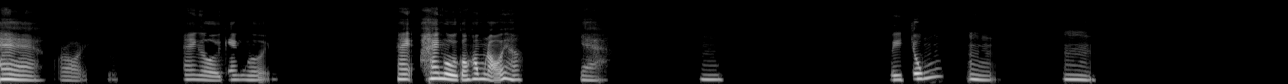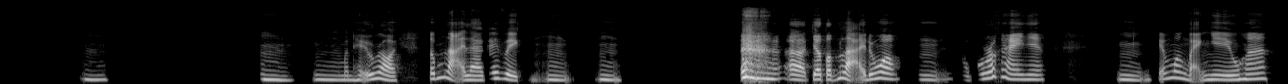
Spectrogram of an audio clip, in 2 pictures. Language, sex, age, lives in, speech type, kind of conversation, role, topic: Vietnamese, female, 25-29, Vietnam, conversation, podcast, host, Bạn thường xử lý mâu thuẫn với hàng xóm như thế nào?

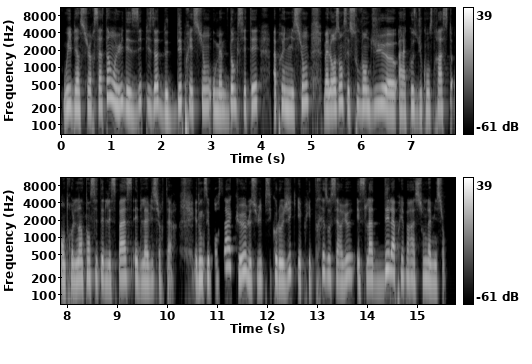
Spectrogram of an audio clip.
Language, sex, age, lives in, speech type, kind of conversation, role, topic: French, female, 25-29, France, read, expert-assistant, expert, Comment la vie quotidienne change-t-elle pour un astronaute lors d’une mission longue durée ?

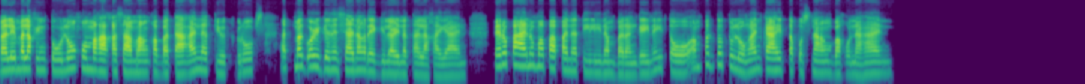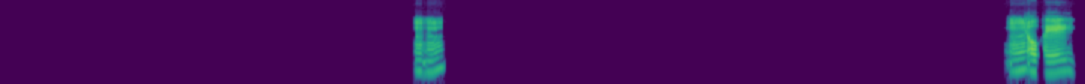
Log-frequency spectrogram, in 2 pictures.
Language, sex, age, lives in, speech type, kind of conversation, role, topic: Filipino, female, 25-29, Philippines, read, expert-assistant, asker, Ano ang mga pinagmulan ng mga maling paniniwala tungkol sa bakuna, at bakit patuloy itong lumalaganap?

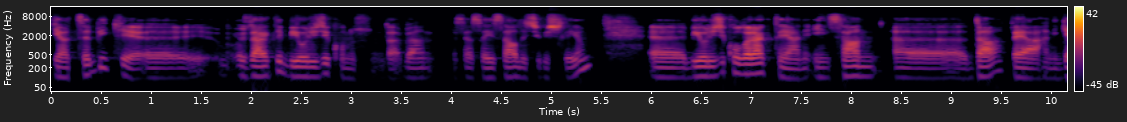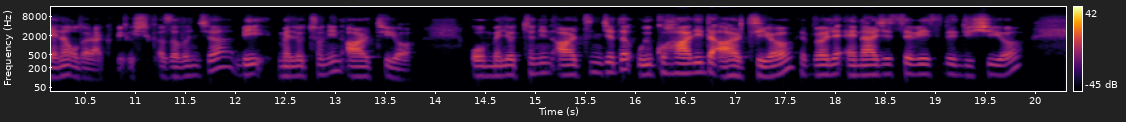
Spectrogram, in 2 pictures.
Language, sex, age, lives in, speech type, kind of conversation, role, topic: Turkish, male, 30-34, Poland, conversation, podcast, guest, Mevsimlerin ruh hâlimizi nasıl etkilediğini düşünüyorsun?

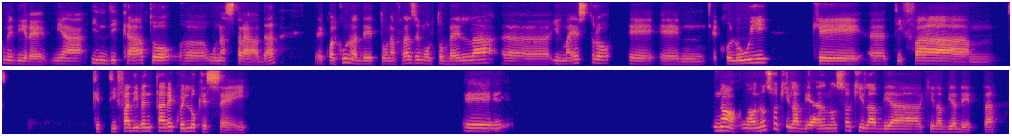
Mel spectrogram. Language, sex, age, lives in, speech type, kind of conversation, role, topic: Italian, male, 60-64, United States, conversation, podcast, guest, Parla di una persona che ti ha davvero ispirato, sai?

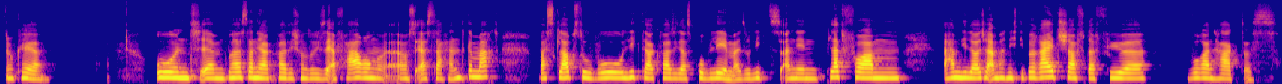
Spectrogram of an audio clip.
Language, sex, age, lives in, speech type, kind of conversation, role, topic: German, female, 30-34, Germany, conversation, podcast, host, Wie beeinflusst Technik die Kommunikation zwischen Jung und Alt?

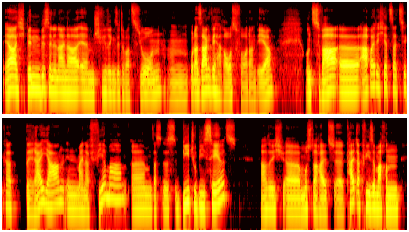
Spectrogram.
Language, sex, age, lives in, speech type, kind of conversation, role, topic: German, male, 30-34, Germany, conversation, advice, user, Wie kann ich meine Angst vor dem Versagen überwinden?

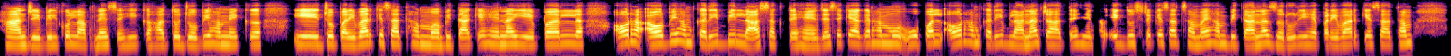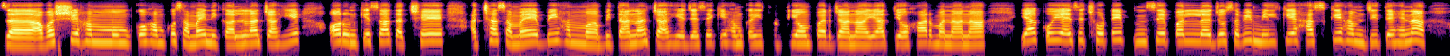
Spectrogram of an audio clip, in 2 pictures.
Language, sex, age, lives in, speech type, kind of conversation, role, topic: Hindi, female, 40-44, India, conversation, unstructured, none, परिवार के साथ बिताया गया आपका सबसे यादगार पल कौन-सा था?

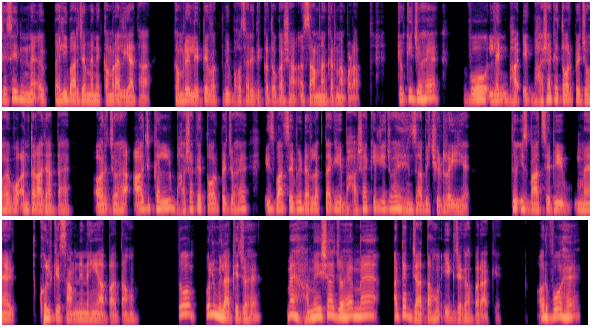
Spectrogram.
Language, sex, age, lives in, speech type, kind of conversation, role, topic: Hindi, male, 25-29, India, conversation, advice, user, नए देश में भावनात्मक रूप से सामंजस्य कैसे बिठाऊँ?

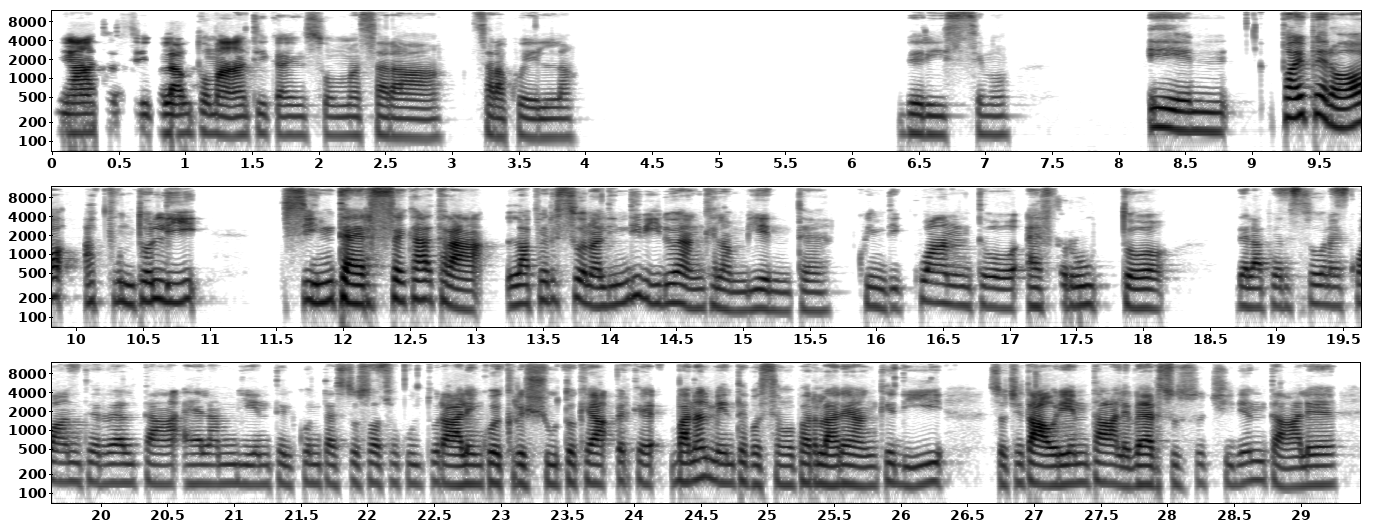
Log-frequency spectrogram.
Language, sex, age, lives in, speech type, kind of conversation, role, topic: Italian, female, 30-34, Italy, conversation, unstructured, none, Credi che le persone possano davvero cambiare?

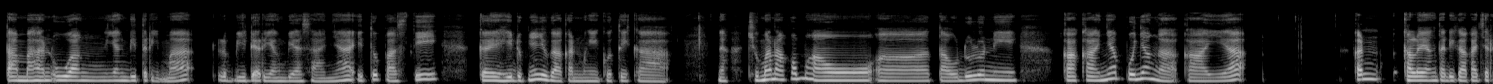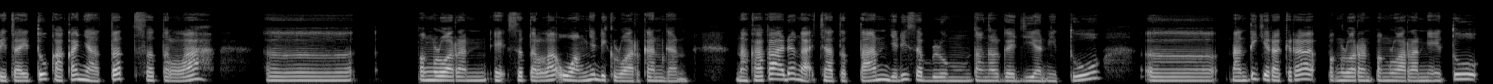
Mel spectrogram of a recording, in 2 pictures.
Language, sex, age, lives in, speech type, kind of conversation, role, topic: Indonesian, female, 35-39, Indonesia, conversation, advice, advisor, Bagaimana perubahan keuangan besar memaksa Anda menyesuaikan gaya hidup?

